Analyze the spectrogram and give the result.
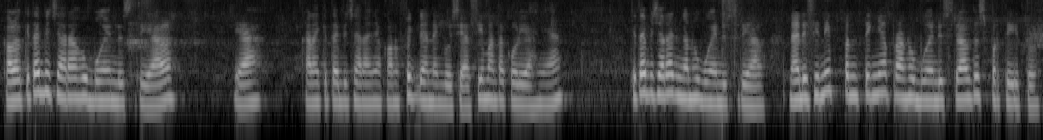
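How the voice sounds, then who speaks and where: A woman's voice: mid-range voice, fast, a little mellow. Woman lecturing, rhetorical questions, faint noise. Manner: explanatory, rhetorical questions answered herself, frequent fillers. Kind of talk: recorded university lecture.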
